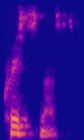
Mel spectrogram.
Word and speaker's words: Christmas: Mas aqui, então, little Christmas, como já vimos na semana passada, o T não é pronunciado, Christmas, ok?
